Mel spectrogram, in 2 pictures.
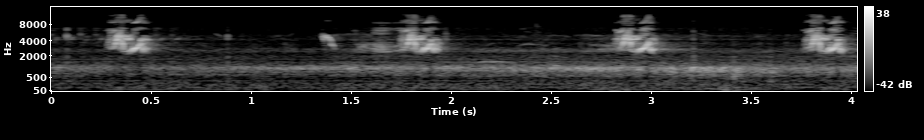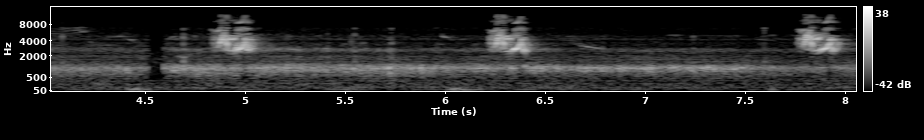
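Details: Bald eagles feeding chicks at the Decorah nest, 11 April 2012. Seven high, squeaky chirps come roughly once a second over a steady background hum.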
